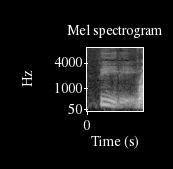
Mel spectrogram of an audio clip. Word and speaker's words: Thede: From It's Thede. Pronounced Thede.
